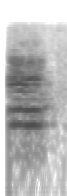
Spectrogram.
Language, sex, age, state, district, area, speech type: Tamil, male, 60+, Tamil Nadu, Viluppuram, rural, conversation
